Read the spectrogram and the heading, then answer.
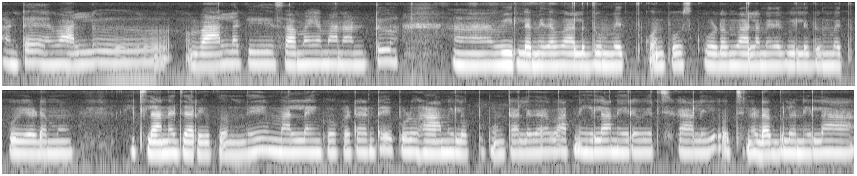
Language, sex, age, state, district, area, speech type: Telugu, female, 30-45, Telangana, Warangal, rural, spontaneous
